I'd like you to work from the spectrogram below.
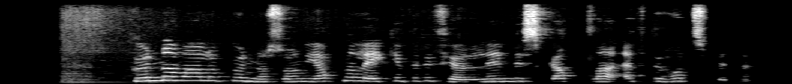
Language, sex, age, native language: Icelandic, female, 40-49, Icelandic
